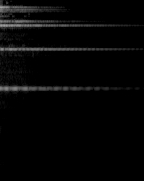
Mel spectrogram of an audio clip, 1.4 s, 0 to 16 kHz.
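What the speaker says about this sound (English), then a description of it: "I just have this chime perk that hits at the 1 and the 5" A bright chime accent in a type beat: a single clear metallic ding with sustained high ringing overtones that fade smoothly over about a second and a half, heard alone.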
